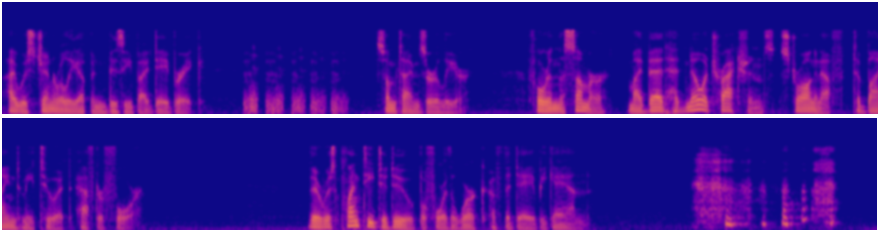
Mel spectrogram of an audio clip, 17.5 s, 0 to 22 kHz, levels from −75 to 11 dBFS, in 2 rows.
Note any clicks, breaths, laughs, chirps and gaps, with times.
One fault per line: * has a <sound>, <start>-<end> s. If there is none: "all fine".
* has a laugh, 2.4-3.5 s
* has a laugh, 15.6-17.2 s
